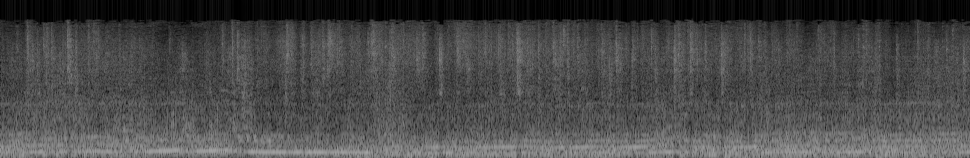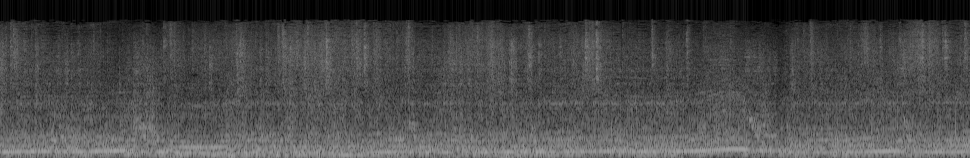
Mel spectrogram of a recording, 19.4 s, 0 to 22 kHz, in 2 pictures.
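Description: Nissan S15 Silvia race car's engine under hard driving, heard from inside its bare, roll-caged cabin. The engine note repeatedly climbs and drops as it is worked through the gears and lifts for corners, over a constant rush of road noise.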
